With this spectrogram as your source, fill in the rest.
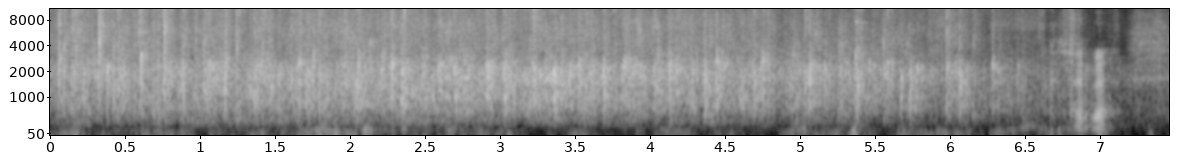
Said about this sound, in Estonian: aplaus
